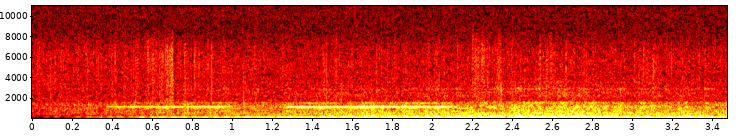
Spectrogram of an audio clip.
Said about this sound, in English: Seems so noisy. All the people, the traffic.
